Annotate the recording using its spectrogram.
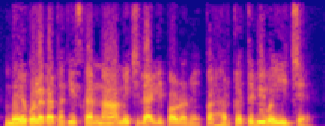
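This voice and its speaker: A man's voice: medium pitch, quick pace, a little mellow, lightly acted. A brash young man full of street slang and jeers, read out by a reviewer in his own voice. The delivery stays close to an everyday speaking voice. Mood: mocking.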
